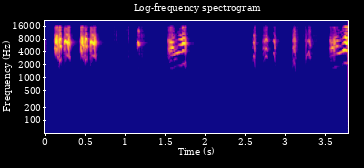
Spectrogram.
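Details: Sogon lure call aimed at drawing a response from other birds: paired scratchy high chirps, then a rising buzzy note and clusters of thin ticking notes, with a low hum underneath.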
